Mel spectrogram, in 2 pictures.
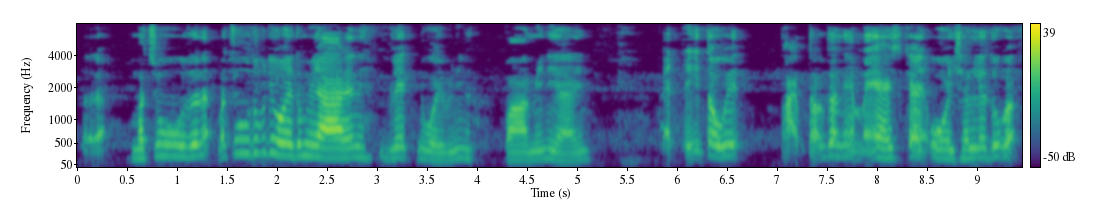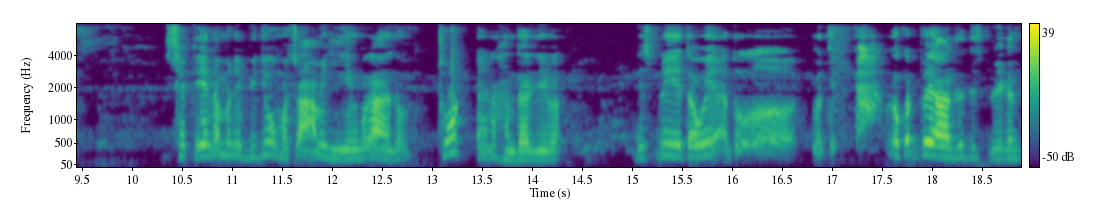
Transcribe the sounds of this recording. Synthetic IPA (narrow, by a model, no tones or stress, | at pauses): a̰ | mɐt͡ʃudɐnɐmɐt͡ʃudubɐniojɐdumjaɾeneblek̚niojbɐninɐ | paminijaini | pḛtɾitɐwe | pʰa̰jp̚tawd͡ʒanemɐ̰jhajsi̥kajʔojs̬ɐlːeɐduɡɐ | sekelɐmɐnibidiomɐt͡ʃa̰mɐjeŋbɐkanɐdumtʰuɾuk̚ajnɐɦɐndɐɡiβɐ | displetɐweɐ̰dumɐtʰikalokʰɐt̚bɐjadɾɐdispleka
